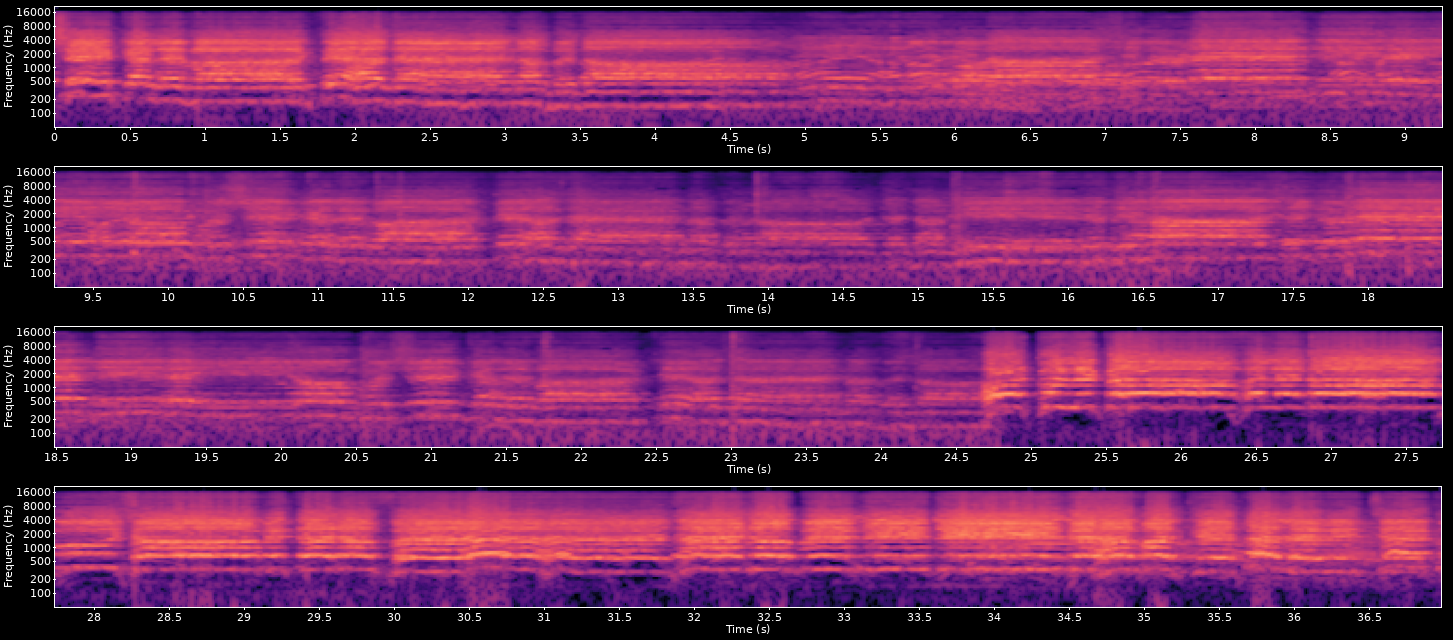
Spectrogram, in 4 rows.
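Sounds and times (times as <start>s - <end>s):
men chanting a lament: 0.0s - 36.9s
chest-beating slaps: 13.8s - 14.3s, 15.1s - 16.9s, 21.6s - 22.1s.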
